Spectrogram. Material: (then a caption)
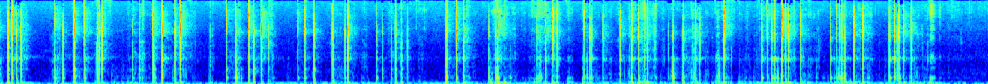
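Wood. Long nails tap and scratch the face of a solid, round board of wooden log slices with a dark tiled center. Quick, dry clicks and scraping rustles come in a busy, uneven stream for the whole clip, each tap crisp and short with no ring.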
